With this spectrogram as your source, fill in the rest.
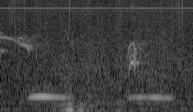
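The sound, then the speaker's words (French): Doves cooing high on tall towers: two faint, soft, low-pitched coos separated by a short pause, with a brief higher bird chirp at the start. “Des colombes roucoulaient en haut de tours vertigineuses.”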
